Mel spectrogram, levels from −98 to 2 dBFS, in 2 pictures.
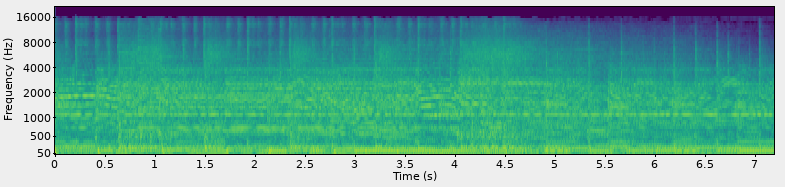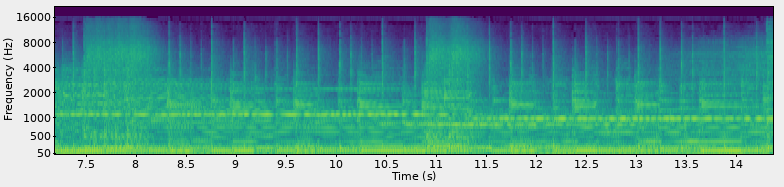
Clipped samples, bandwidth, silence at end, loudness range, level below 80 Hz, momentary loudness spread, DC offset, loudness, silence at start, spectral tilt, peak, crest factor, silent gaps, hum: under 0.1%; 16 kHz; 0 s; 2 LU; -30 dBFS; 4 LU; 0.1%; -17 LUFS; 0 s; -4.5 dB/octave; -2 dBFS; 14 dB; none; none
